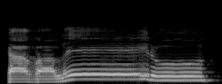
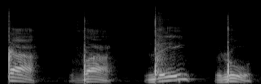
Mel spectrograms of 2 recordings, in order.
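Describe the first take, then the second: First: "Cavaleiro" called in one drawn-out chant, LEI held long; "Cavaleiro" slow and higher, as if hailing someone; calling out the word. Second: "Cavaleiro" broken into four slow beats, Ca-va-lei-ro; "Cavaleiro" slowly, a gap after every syllable. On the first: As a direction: stretch the "lei" of "Cavaleiro" on a high held note. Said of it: "Chamando a palavra". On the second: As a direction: say "Cavaleiro" as if clapping each syllable. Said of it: "é batendo palmas". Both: Shown as a demonstration.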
